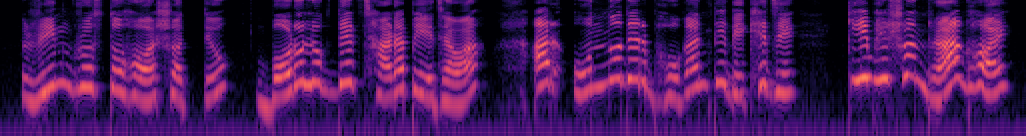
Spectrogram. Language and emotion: Bengali, angry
